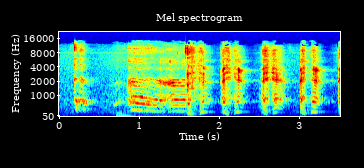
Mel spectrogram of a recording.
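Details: A young child with a bit of a cold gives a run of short, deliberate, voiced coughs; a playful fake cough, voluntary cough.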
